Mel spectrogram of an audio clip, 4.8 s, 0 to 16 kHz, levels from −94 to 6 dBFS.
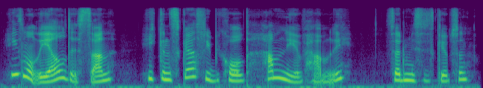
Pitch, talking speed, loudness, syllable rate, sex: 255 Hz, 200 wpm, -19 LUFS, 5.6 syllables/s, female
